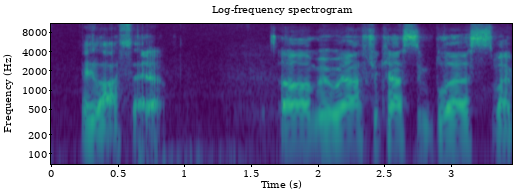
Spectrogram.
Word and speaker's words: Elasse: Let's E's are pronounced as A's. Yeah. It's the way you can remember it. Yeah, Elasse. Elasse.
